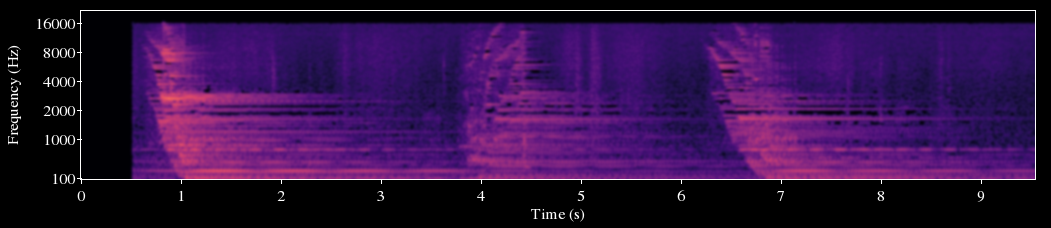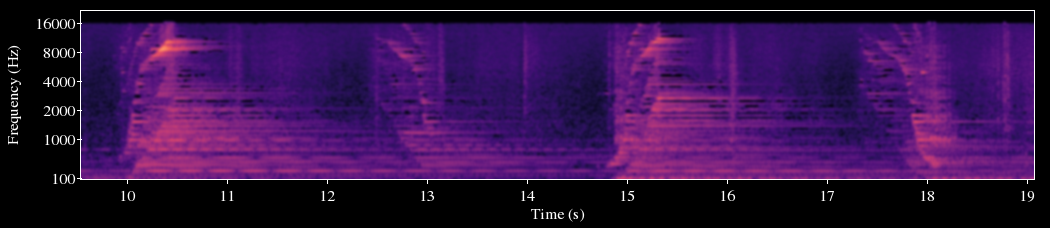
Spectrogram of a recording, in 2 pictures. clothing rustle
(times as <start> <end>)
2.3 6.3, 7.4 17.2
